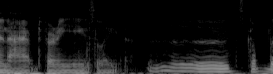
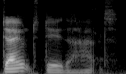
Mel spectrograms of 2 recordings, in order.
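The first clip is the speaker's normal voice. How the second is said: "Don't do that" said louder and slowly, leaning on "Don't"; a mock stern warning to himself, loud and slow; stern self-warning; 10 dB louder, much slower than usual. Vlogger warning himself not to slip up, loud and slow. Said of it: "when I say".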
